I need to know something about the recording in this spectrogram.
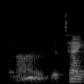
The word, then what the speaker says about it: Tang: We talked about the Tang Dynasty a little bit. You can pronounce it Chang as well.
